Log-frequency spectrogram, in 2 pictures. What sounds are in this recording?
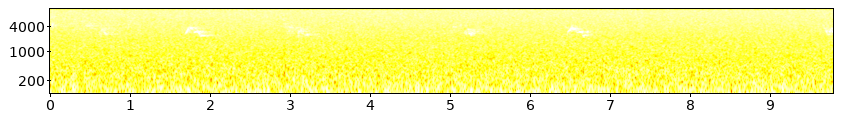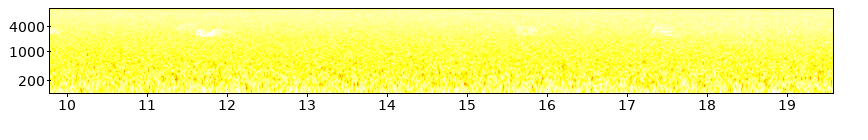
Red-eyed Vireo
